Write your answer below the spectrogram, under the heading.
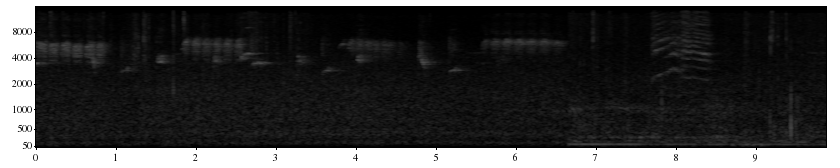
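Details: Black bulbuls on Neidong Forest Road, Wulai, Taipei, Taiwan give short, high chirping calls at three pitches, repeated rapidly, with more than one bird calling, over a steady forest hiss and low hum.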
